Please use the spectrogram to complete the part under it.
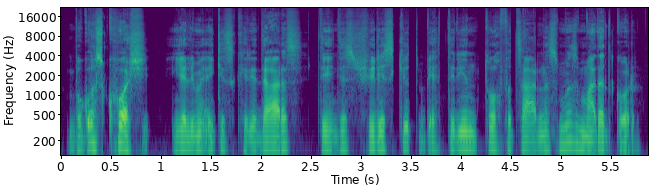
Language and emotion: Kashmiri, happy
